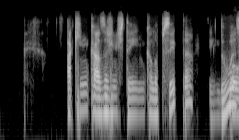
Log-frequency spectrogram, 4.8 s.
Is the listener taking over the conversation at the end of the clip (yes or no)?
no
